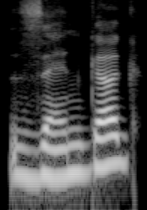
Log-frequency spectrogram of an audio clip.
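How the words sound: The second vowel is reduced away. This is the Eastern dialect form. "Eastern style will be pronounced"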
